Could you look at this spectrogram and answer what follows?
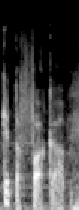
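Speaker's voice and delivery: low, quiet command; Sonic. Acted. Sonic standing over crying Tails, low quiet order. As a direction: order it coldly under your breath. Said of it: "Sonic's like".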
